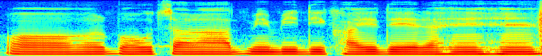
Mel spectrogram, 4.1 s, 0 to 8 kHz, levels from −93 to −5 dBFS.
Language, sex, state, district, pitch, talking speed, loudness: Hindi, male, Jharkhand, Deoghar, 120 Hz, 130 wpm, -14 LUFS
